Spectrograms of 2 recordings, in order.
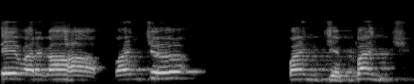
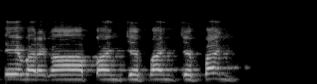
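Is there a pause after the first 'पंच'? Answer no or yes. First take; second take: yes; no. First: It pauses after the first 'पंच'. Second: It runs straight through without a pause. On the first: The speaker calls it right. "थोड़ा stoppage दीजिए" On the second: The speaker calls it wrong. "इस प्रकार से उच्चारण करना उपयुक्त नहीं है"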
